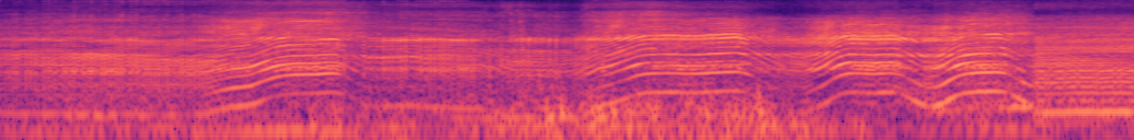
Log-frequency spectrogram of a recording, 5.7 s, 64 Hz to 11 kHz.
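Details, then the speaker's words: 2002 Tamiya Terra Crusher 1/8 nitro monster truck under acceleration: the engine revs freely up and down without pulling, as if power isn't getting through the transmission. The owner says it is not the slipper clutch. "Yeah, but when I accelerate, listen to this, guys. When I accelerate, you could hear. It's not, you know, getting all that power through the transmission. And it's not the slipper, so don't say it's the slipper."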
